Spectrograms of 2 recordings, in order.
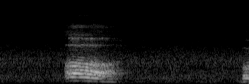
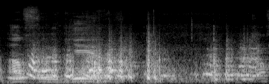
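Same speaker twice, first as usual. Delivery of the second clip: much higher and louder burst; sudden yell; 13 dB louder, slower than usual. Real, not acted. Owner teasing the punished dog, sudden loud high yell. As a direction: blurt it out in a loud squawk.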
